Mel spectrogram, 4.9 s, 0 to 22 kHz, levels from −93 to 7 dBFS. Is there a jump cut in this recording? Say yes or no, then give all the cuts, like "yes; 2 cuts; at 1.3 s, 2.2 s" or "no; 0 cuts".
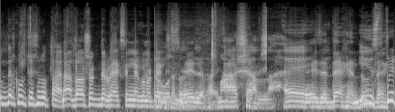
yes; 1 cut; at 2.1 s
